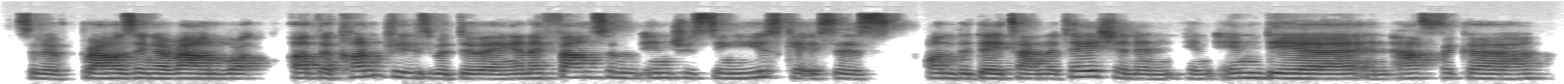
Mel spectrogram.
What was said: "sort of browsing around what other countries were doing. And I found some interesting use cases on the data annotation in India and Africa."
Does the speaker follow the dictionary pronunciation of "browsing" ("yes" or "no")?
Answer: yes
